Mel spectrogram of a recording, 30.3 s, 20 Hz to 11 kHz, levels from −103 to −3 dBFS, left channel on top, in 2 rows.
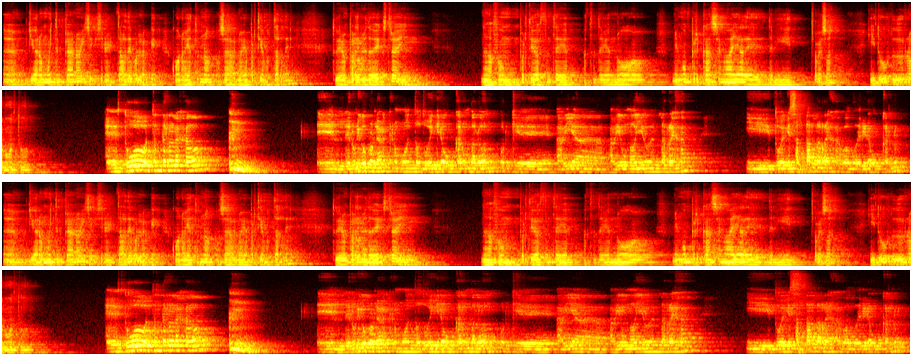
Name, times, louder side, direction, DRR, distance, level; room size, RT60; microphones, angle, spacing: voice 1, 0.0-6.9 8.0-9.5 9.8-13.2 13.5-13.9 14.3-15.6, equal, 25° left, -5 dB, 2.9 m, -27 dB
voice 2, 16.9-18.6 18.9-19.3 20.4-26.6 27.6-30.1, left 1 dB, 70° left, 5 dB, 4.7 m, -23 dB
20.5 x 16.0 x 8.6 m, 1.0 s
head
